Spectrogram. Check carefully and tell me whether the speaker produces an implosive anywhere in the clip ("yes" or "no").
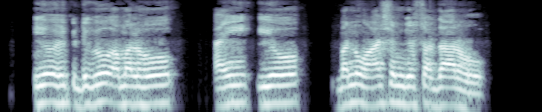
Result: no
